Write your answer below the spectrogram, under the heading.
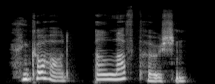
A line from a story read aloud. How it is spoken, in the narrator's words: Kara laughs, right against Lena's mouth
